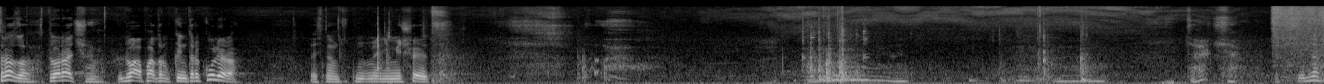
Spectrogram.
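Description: Metal tools clink against an engine part.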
